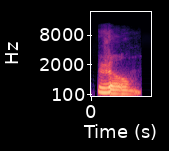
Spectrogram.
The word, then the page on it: roam: Indian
